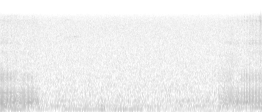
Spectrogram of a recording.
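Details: Tifi, a sleeping cat, snores indoors with a soft, raspy rumble; a louder breath at the start and another near the end, quieter airy noise in between.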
